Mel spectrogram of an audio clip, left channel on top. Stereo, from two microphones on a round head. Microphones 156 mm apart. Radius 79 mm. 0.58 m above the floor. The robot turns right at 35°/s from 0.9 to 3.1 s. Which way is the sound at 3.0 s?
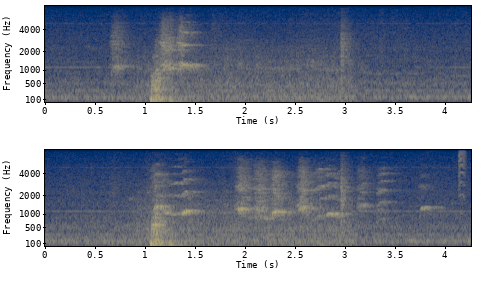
20° right (ahead or behind).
